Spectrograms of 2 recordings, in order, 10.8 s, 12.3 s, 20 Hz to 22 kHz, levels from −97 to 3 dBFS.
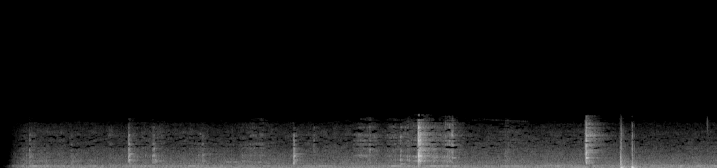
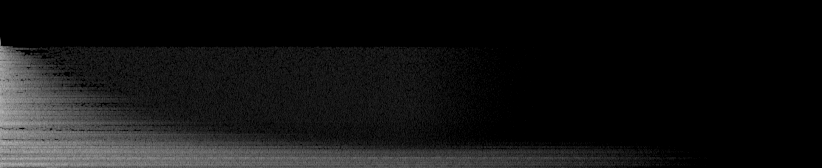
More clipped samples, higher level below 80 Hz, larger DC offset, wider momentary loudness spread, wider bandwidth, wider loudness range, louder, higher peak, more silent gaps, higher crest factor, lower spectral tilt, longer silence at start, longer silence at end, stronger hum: neither; first, -50 dBFS vs -70 dBFS; neither; second, 17 LU vs 27 LU; second, 7 kHz vs 16 kHz; second, 11 LU vs 25 LU; about the same, -35 LUFS vs -33 LUFS; first, -2 dBFS vs -6 dBFS; neither; about the same, 34 dB vs 32 dB; first, -2.5 dB/octave vs 0.5 dB/octave; first, 0.2 s vs 0 s; second, 0 s vs 6.65 s; neither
